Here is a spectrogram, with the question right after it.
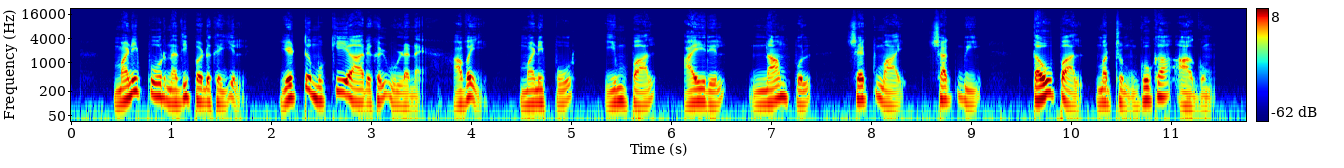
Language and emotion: Tamil, neutral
